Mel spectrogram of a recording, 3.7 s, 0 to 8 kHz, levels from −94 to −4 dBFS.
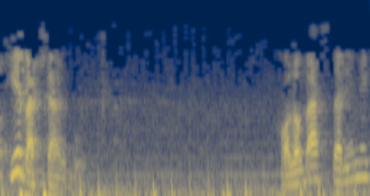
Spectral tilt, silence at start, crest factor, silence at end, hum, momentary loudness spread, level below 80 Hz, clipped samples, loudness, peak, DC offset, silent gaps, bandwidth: -10 dB/octave; 0 s; 20 dB; 0 s; none; 21 LU; -38 dBFS; under 0.1%; -24 LUFS; -6 dBFS; under 0.1%; none; 5.8 kHz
